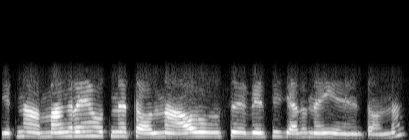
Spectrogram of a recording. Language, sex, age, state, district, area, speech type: Hindi, female, 30-45, Uttar Pradesh, Ghazipur, rural, conversation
